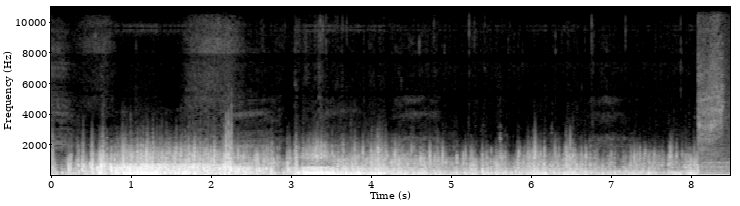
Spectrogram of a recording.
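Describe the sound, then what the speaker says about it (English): Strong wind buffets the microphone out on open ice while ice fishing, a loud, rough, continuous roar with gusting swells throughout and no voices. "It's pretty windy."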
